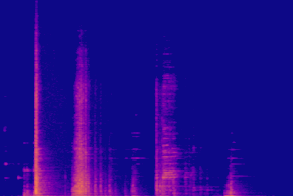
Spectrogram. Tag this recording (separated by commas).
Chink, Glass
